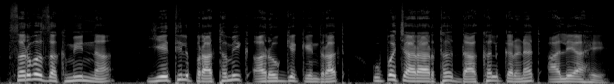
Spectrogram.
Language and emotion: Marathi, neutral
